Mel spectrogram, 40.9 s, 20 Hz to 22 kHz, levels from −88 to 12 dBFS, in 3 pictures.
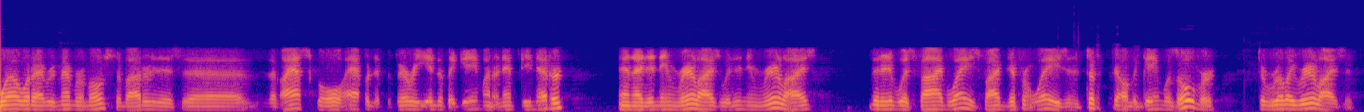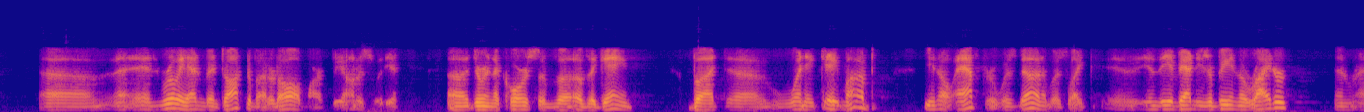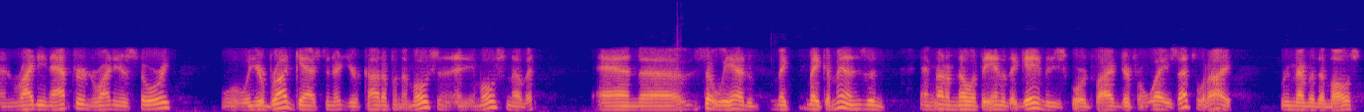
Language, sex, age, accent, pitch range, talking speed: English, male, 60-79, American, 125-175 Hz, 225 wpm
